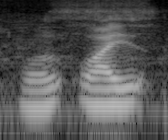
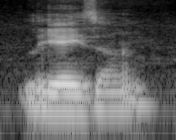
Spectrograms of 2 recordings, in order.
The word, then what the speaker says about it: liaison: And then he wants I need a las um clean on lason. How do you say that? Liaison liaison.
